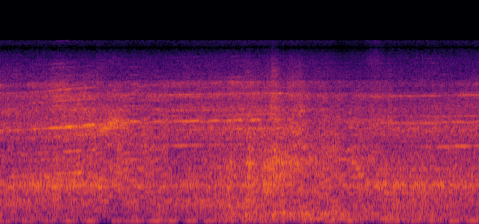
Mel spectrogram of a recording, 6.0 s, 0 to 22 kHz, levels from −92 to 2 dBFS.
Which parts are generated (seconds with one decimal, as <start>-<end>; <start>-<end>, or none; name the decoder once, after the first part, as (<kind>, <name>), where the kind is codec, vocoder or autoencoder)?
1.2-2.1 (codec, DAC); 3.6-4.9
